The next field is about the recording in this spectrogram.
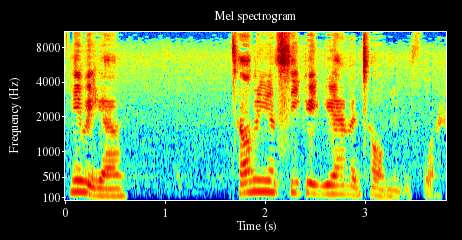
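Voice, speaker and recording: A woman's voice: on the low side, lively intonation, moderate pace, slight background noise, lightly acted, rough recording. A woman voicing a wry, exasperated wife in a visual novel, reading her lines dramatically.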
